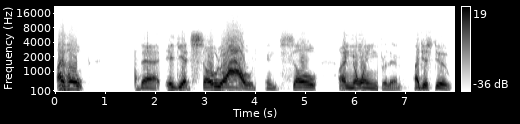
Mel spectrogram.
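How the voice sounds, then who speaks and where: A man's voice: fairly low pitch, lively intonation, extremely slow, darkish tone, poor audio. A man from West Virginia co-hosting a live true-crime chat, folksy and repeating himself for emphasis. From West Virginia, United States. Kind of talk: casual opinionated chat.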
